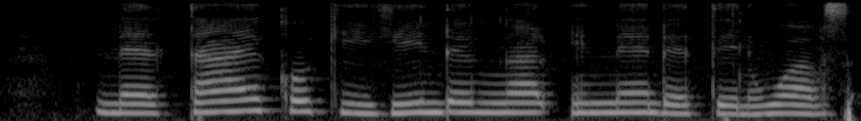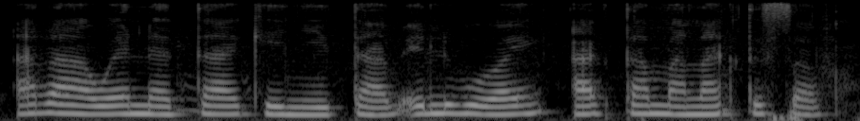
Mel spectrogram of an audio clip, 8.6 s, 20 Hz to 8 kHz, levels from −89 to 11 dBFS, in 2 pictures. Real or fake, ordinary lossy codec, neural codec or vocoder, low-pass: real; none; none; 7.2 kHz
